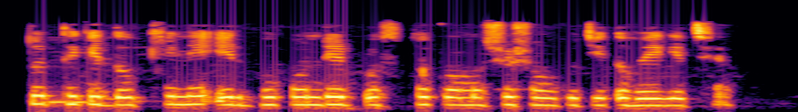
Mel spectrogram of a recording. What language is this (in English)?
Bangla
